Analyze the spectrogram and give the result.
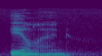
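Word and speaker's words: aeoline: Eline. Are there any alternate pronunciations?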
